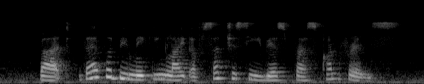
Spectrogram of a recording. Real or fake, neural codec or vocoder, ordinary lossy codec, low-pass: real; none; none; 7.2 kHz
